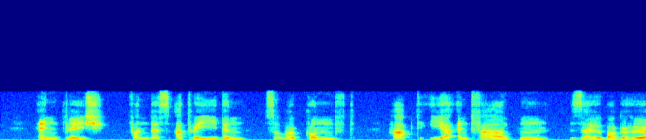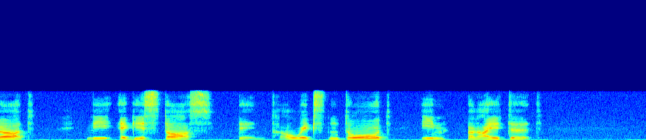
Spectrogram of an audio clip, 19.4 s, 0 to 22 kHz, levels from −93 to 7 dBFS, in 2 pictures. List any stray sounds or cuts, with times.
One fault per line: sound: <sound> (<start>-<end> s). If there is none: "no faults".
no faults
